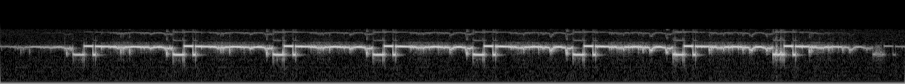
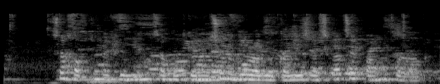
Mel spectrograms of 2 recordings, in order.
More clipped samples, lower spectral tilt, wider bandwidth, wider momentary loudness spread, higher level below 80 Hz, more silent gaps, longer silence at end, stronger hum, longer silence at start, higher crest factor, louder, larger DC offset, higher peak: neither; second, -1 dB/octave vs -5.5 dB/octave; second, 5.4 kHz vs 11.5 kHz; about the same, 8 LU vs 8 LU; second, -64 dBFS vs -50 dBFS; neither; about the same, 0 s vs 0 s; neither; about the same, 0 s vs 0.05 s; second, 10 dB vs 16 dB; first, -12 LUFS vs -19 LUFS; first, 4% vs under 0.1%; second, -6 dBFS vs -2 dBFS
